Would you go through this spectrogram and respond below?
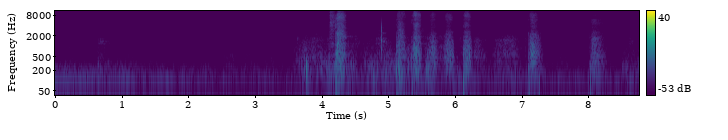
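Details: After quiet breathing, a rapid run of about seven sharp, snorting sneezes in close succession: a sneezing fit.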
